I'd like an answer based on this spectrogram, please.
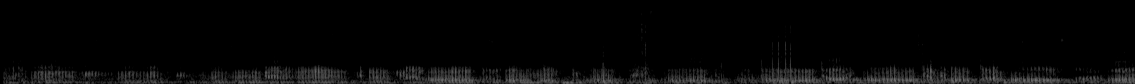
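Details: Lily, a domestic cat, purring loudly and steadily: a low, rumbling, continuous drone with a gently pulsing rhythm throughout, slightly swelling and fading in loudness, with faint soft rustles in the background.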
